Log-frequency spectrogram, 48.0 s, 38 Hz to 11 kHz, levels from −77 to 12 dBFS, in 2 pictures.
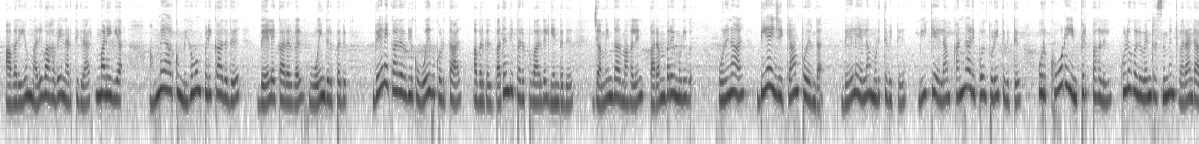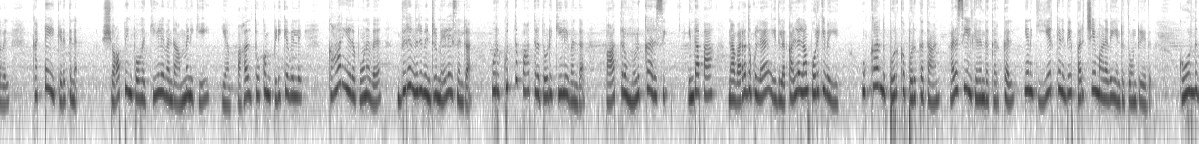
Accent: native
